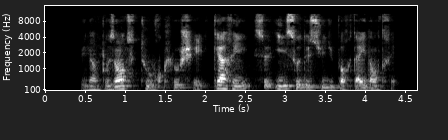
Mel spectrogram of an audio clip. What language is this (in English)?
French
